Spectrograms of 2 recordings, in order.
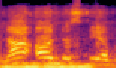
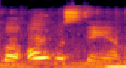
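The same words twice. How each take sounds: First: "Not understand" with a firm push on "Not"; dismissing the word "understand" with a pointed "Not"; stress on NOT. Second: "overstand" with the weight on "over"; correcting "understand" to "overstand" with stress on "over". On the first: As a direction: lean on "Not" to reject "understand". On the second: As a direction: hit "over" in "overstand" as the better word. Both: Shown as a demonstration.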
